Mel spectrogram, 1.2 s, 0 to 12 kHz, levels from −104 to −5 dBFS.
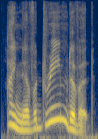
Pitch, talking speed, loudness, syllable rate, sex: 220 Hz, 245 wpm, -18 LUFS, 6.9 syllables/s, male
